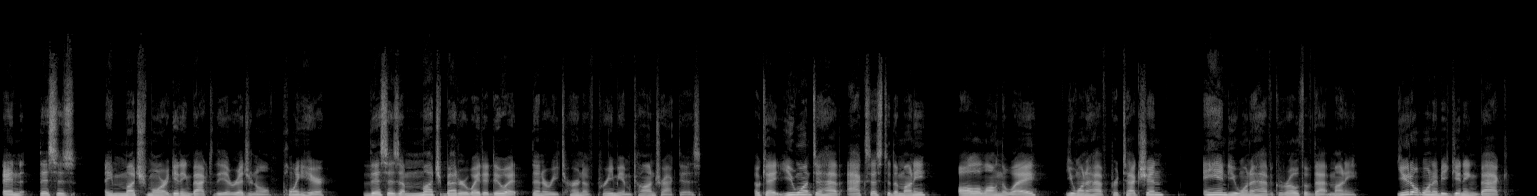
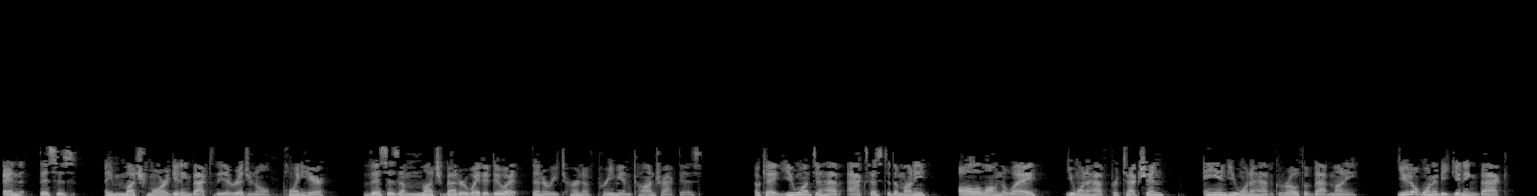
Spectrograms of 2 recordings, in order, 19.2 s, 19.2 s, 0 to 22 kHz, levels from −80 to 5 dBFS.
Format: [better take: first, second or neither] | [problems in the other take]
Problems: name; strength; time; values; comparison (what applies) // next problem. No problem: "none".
first | garbled, watery; badly; nothing above 5.5 kHz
